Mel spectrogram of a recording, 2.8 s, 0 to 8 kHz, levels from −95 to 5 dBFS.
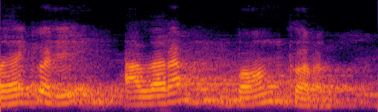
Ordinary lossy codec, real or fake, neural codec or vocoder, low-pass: AAC, 32 kbps; fake; codec, 44.1 kHz, 3.4 kbps, Pupu-Codec; 7.2 kHz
